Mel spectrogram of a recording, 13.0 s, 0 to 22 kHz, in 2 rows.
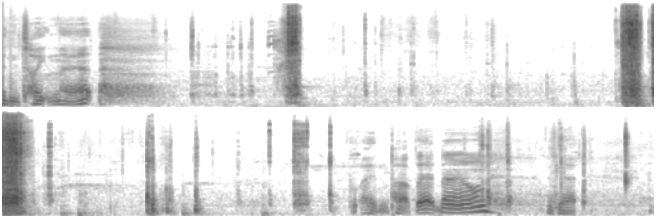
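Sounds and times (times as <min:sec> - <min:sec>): hand tool scraping metal: 0:02.8 - 0:03.0, 0:06.2 - 0:06.8.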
